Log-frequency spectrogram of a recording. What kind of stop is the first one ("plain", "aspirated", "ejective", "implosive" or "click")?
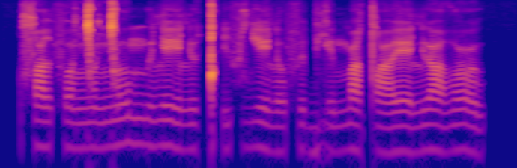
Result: click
